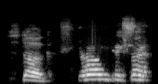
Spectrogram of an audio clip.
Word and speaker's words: StuG: How do you pronounce that fucking word? Stumskulk. Thank you. What? Stug.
